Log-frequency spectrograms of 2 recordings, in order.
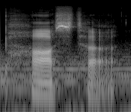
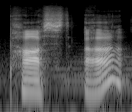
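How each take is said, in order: First: The word is said in an American way. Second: The word is said in a non-American way.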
